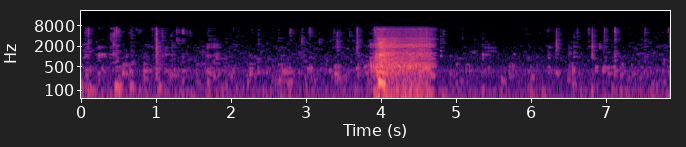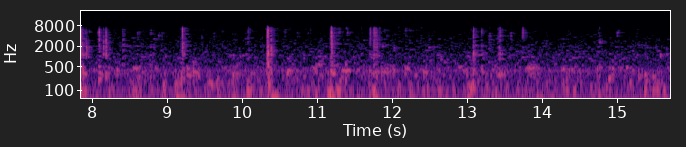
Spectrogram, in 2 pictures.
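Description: Kitten suckling on a human earlobe close to the microphone: irregular small clicks and smacks, a few a second. About four seconds in there is a brief, louder rush of noise.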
